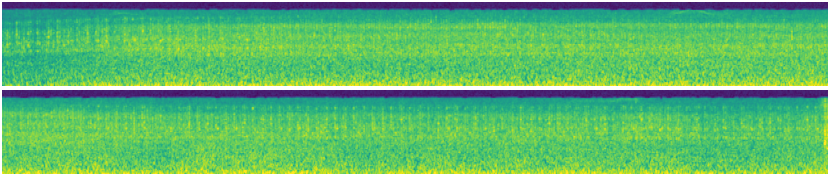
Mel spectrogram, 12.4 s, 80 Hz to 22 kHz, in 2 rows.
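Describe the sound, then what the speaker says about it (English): A SPAD VII 180 biplane engine drones steadily as the aircraft taxis in the Rise of Flight game, a continuous, even rumble that holds at the same level throughout with no talk over it. "Let's see if we can do a bit of taxiing."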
